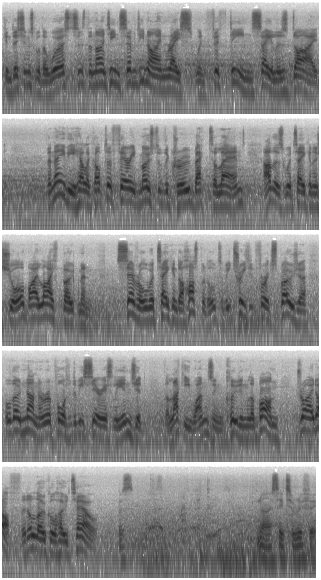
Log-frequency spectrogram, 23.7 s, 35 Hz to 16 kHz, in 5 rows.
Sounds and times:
Speech: 0.0s - 4.8s, 5.4s - 23.7s.

